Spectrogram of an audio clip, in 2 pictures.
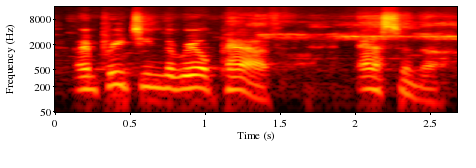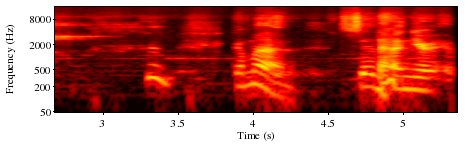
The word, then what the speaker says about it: asana: It's actually the pronunciation is asana.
